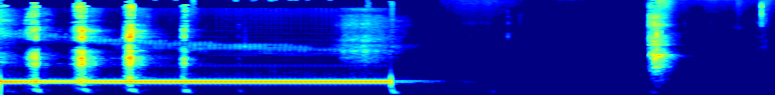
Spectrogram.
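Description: A steady electronic phone tone hums for about two seconds as a call is placed, with several sharp clicks over it, then cuts off into silence, followed by one brief soft rustle. No one speaks.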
